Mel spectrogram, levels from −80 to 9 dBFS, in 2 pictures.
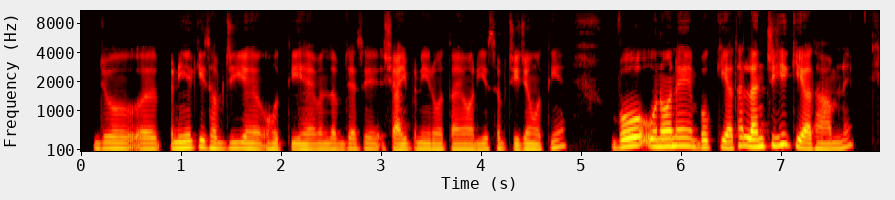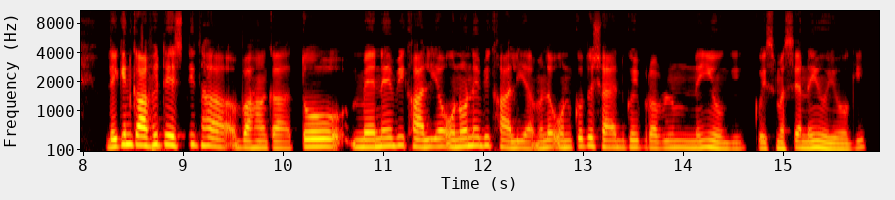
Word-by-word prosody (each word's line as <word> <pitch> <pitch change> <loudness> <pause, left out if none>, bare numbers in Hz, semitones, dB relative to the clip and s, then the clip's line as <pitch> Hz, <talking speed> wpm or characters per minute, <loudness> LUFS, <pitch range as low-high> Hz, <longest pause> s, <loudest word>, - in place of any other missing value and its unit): जो 130 0 -1
अ, 125 0 -2
पनीर 140 +2 +2
की 160 +1 -1
सब्ज़ी 135 -1 -3
है 125 -1 0
होती 120 0 -4
है 115 0 -1
मतलब 120 0 -5
जैसे 125 0 -6
शाही 115 0 -1
पनीर 125 -1 -4
होता 115 0 -4
है 115 - -2
और 115 -1 -3
ये 120 +1 -3
सब 120 0 -8
चीज़ें 120 +1 -2
होती 115 +5 -4
हैं। 175 +3 -7 0.5
वो 180 +4 +7 0.2
उन्होंने 180 +1 +5
बुक 155 0 -1
किया 150 -3 +2
था 195 - +1
लंच 180 0 +5
ही 215 +3 +3
किया 140 -7 +3
था 125 -1 -2
हमने। 130 +10 -4 0.5
लेकिन 180 +7 +5
काफ़ी 210 0 +6
टेस्टी 215 0 +1
था 200 -1 0 0.3
वहाँ 150 0 0
का, 150 -1 -3
तो 175 +1 +4
मैंने 170 +3 +2
भी 200 +1 -1
खा 175 -3 0
लिया, 175 +2 0
उन्होंने 180 +3 +1
भी 200 +1 -2
खा 170 -4 -4
लिया, 150 0 -3
मतलब 160 +2 -2
उनको 155 +3 -3
तो 190 - 0
शायद 155 -3 -3
कोई 160 -1 -2
प्रॉब्लम 150 0 -5 0.2
नहीं 160 +2 0
होगी, 130 -2 -3
कोई 140 -1 -5
समस्या 140 +3 -4
नहीं 145 +2 +2
हुई 140 -4 +2
होगी। 125 +6 -5
150 Hz, 220 wpm, -22 LUFS, 125-175 Hz, 0.5 s, वो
